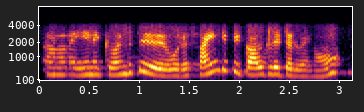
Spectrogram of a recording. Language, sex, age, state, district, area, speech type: Tamil, female, 30-45, Tamil Nadu, Thanjavur, urban, conversation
